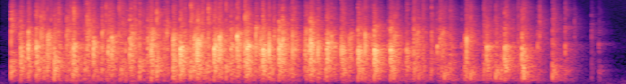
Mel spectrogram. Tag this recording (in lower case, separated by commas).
human group actions, applause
